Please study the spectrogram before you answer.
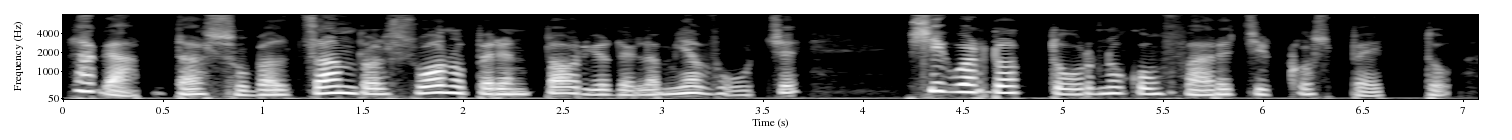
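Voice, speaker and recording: A woman's voice: mid-range voice, expressive, a little slow, creaky, darkish tone, no room sound, studio quality. Woman reading a playful story aloud. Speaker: narrator and storyteller.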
